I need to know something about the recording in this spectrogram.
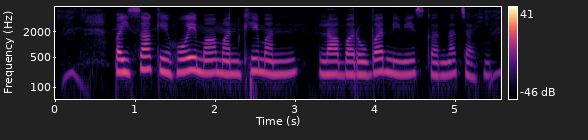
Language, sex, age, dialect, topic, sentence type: Chhattisgarhi, female, 18-24, Eastern, banking, statement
